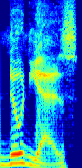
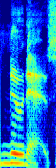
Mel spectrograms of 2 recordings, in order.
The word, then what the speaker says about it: Nunes: specific it's Brandon yeah it's not Nunes it's nunz well blame the Portuguese for that is that is that what it is is that a Portuguese thing they say nunz Spanish is Nunes by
